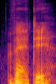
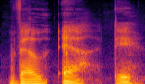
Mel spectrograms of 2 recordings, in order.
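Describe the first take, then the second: First: Said in the usual way. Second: "Hvad er det?" slowed down, words spaced; slow teaching repeat. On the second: Shown as a demonstration. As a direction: say it slowly for the class.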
